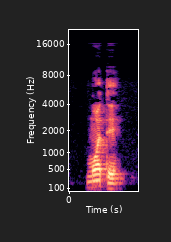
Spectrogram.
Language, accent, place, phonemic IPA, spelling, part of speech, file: French, France, Lyon, /mwa.te/, moiter, verb, LL-Q150 (fra)-moiter.wav
- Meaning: 1. to make moist with sweat 2. to become moist with sweat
